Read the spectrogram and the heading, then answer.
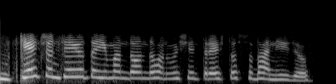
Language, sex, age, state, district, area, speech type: Kashmiri, other, 18-30, Jammu and Kashmir, Baramulla, rural, conversation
